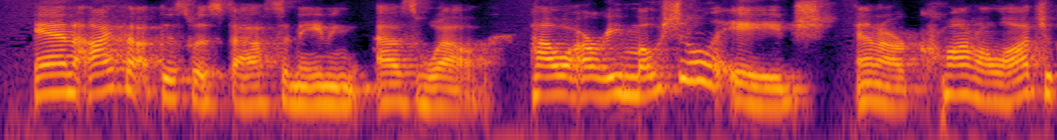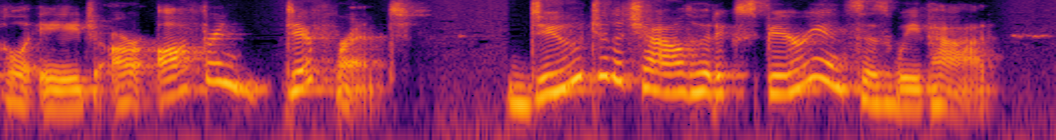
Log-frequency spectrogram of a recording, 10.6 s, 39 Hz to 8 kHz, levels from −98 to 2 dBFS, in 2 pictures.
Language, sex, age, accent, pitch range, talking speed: English, female, 50-69, American, 155-225 Hz, 150 wpm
